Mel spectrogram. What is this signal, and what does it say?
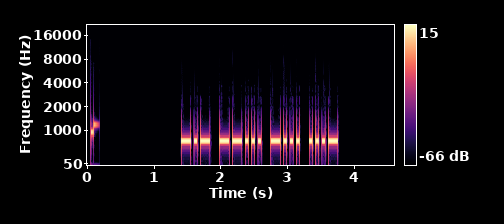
Morse code, heard as a keyed tone, about 25 wpm, 700 Hz. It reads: K7BV
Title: Call Signs - 25wpm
